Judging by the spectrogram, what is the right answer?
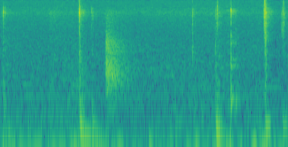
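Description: Several sharp key clicks from a computer keyboard during JavaScript coding, a keyboard shortcut being pressed, spaced out with quiet gaps between taps, close and fairly crisp.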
